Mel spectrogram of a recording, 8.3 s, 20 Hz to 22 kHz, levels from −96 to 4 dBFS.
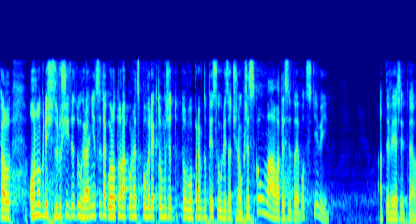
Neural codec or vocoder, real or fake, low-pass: codec, 16 kHz, 4 kbps, X-Codec, WavLM features, trained on Multilingual LibriSpeech; fake; 7.2 kHz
